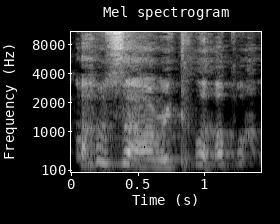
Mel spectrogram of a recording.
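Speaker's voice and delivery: ordinary talk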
